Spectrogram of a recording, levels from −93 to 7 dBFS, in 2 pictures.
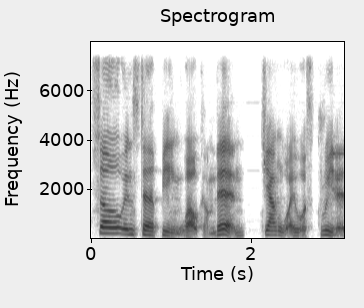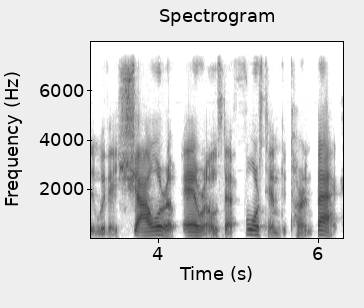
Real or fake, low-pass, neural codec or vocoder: fake; 7.2 kHz; vocoder, 22.05 kHz, 80 mel bands, HiFi-GAN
